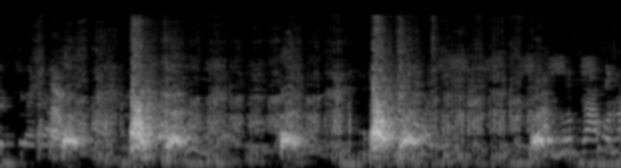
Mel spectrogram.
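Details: An American Bulldog of the Big Bully type gives deep, harsh barks in uneven bursts about every one to two seconds. Some barks come in quick pairs, with a rough, growly edge between them.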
